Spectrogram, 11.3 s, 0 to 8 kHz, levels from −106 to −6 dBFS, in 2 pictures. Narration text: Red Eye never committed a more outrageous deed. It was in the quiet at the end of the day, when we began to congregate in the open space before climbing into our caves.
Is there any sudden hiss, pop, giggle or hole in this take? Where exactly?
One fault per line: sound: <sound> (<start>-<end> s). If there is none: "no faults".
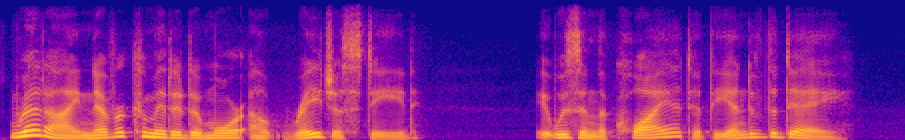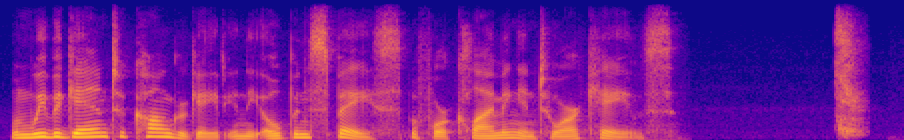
sound: sneeze (10.8-11.1 s)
